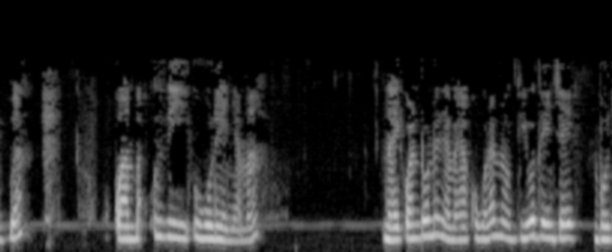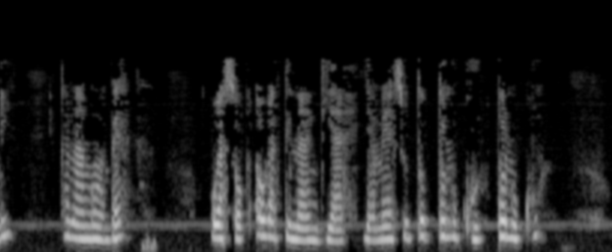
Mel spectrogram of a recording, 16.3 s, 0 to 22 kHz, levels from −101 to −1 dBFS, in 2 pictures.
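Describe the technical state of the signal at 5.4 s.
At 5.4 s the speech carries transcoding between lossy codecs, present across the whole clip rather than at that moment alone. Nothing sounds above 8.4 kHz, and the artefacts of the different codecs are heard together. This points to low-bitrate HE-AAC followed by a low-rate MP3 encode, the MP3 encode likely spending bits on the HE-AAC artefacts and adding its own. On a spectrogram a flat ceiling at 8.4 kHz runs the full length, with blocky, speckled energy beneath it.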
